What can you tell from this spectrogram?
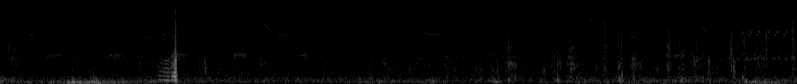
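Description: Horse's hooves thudding softly on arena sand as a horse canters, with a single sharp click about two seconds in.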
